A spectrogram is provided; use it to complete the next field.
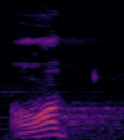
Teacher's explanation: را کو پر پڑھیں گے، کیوں کہ را کے اوپر زبر ہے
